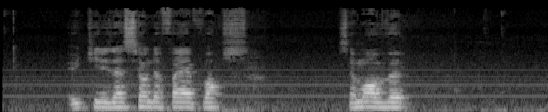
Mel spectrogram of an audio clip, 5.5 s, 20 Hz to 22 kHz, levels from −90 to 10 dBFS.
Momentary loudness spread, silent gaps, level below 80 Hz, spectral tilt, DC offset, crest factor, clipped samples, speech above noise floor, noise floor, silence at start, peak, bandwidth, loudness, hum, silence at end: 14 LU; none; -52 dBFS; -6.5 dB/octave; under 0.1%; 20 dB; under 0.1%; 33 dB; -51 dBFS; 0.7 s; -2 dBFS; 16.5 kHz; -19 LUFS; none; 1.4 s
